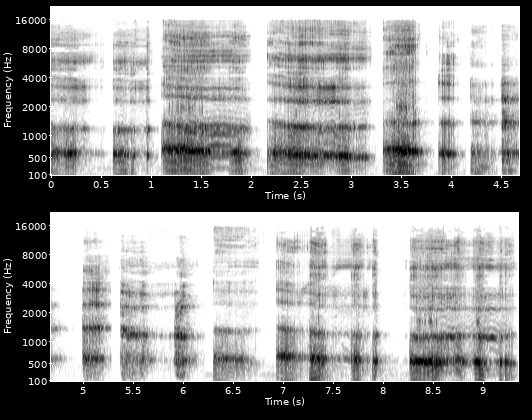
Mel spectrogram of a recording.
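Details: Female burping compilation: about a dozen loud, drawn-out voiced belches in quick succession, some long and rumbling, others short.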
